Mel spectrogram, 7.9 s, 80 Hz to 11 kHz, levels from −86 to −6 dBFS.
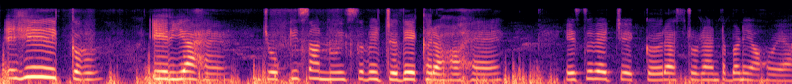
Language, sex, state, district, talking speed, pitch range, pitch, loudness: Punjabi, female, Punjab, Kapurthala, 135 wpm, 245-280 Hz, 260 Hz, -15 LUFS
